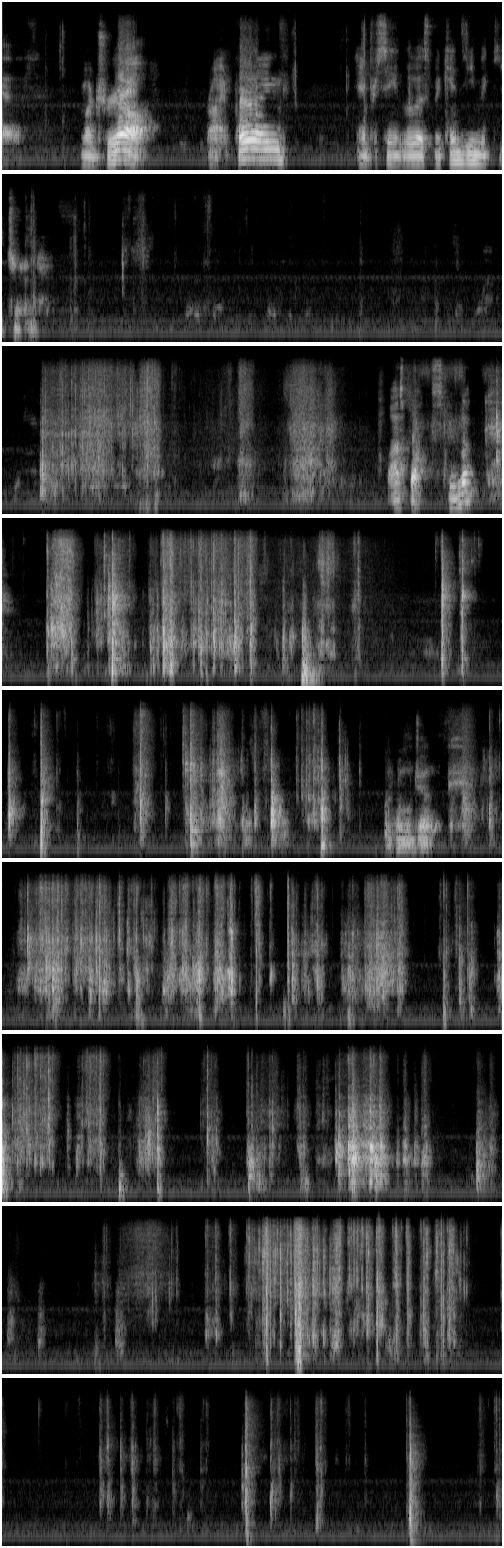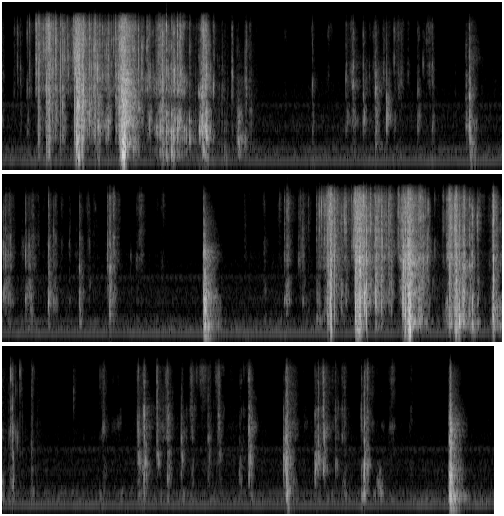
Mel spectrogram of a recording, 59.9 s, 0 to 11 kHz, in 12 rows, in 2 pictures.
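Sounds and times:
foil wrappers tearing and crinkling: 10.4s - 13.4s, 15.4s - 18.7s, 21.3s - 23.5s, 24.5s - 33.6s, 36.2s - 39.7s, 41.0s - 43.2s, 44.8s - 47.5s, 48.4s - 51.2s, 52.7s - 55.3s, 56.3s - 58.9s.

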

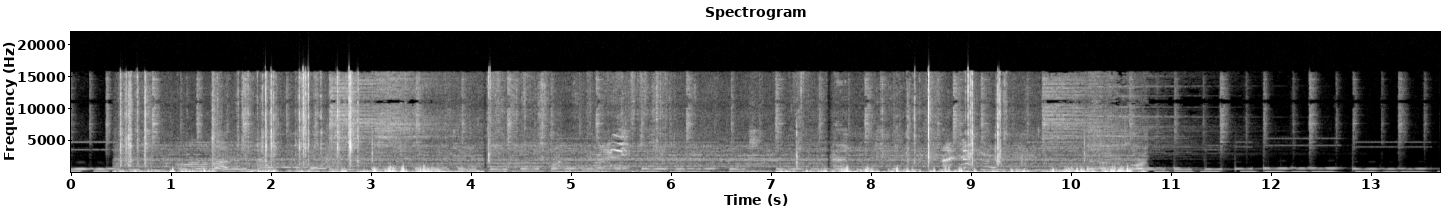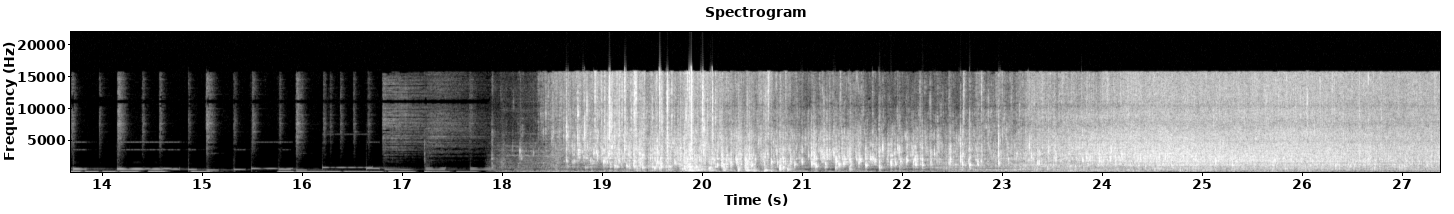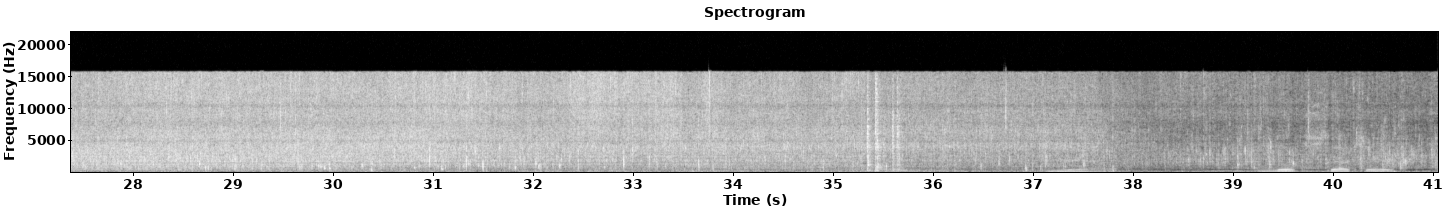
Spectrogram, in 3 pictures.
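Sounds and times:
oil sizzling and bubbling: 3.0s - 8.8s, 17.9s - 41.0s.

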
